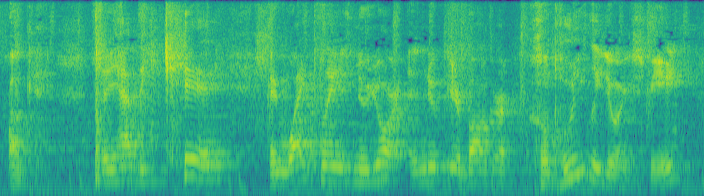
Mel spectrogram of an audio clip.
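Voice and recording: Over clear background music and audible room echo, a man speaks at a fairly slow pace in a fairly high voice with lively intonation.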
